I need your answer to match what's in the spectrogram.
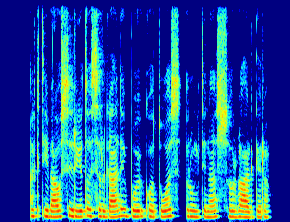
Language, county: Lithuanian, Šiauliai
